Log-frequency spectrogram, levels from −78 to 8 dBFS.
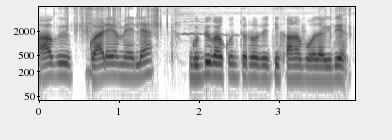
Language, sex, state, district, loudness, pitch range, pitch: Kannada, male, Karnataka, Koppal, -18 LUFS, 140-160 Hz, 150 Hz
